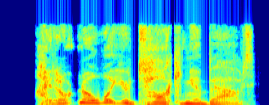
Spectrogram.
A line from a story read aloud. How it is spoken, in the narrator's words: rasped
